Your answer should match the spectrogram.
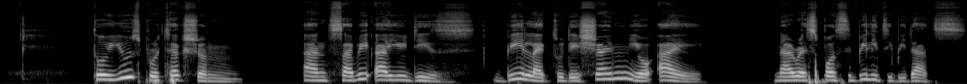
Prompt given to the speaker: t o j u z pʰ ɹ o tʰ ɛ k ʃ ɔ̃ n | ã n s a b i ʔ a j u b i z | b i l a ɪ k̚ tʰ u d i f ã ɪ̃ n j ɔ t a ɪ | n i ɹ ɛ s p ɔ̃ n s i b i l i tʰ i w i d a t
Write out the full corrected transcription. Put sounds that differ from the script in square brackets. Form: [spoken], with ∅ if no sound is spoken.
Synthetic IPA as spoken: t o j u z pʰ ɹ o tʰ ɛ k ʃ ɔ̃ n | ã n s a b i ʔ a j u [d] i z | b i l a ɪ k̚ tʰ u d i [ʃ] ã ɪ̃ n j ɔ [ʔ] a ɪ | n [a] ɹ ɛ s p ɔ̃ n s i b i l i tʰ i [b] i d a t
